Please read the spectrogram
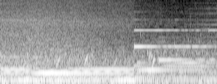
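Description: Closing music of sustained chords that shift to a new chord about a second and a half in, with short rising bubbling sound effects over it.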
